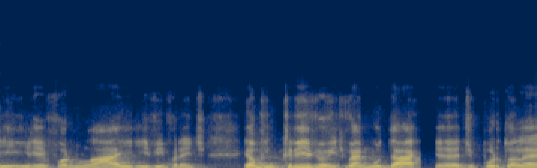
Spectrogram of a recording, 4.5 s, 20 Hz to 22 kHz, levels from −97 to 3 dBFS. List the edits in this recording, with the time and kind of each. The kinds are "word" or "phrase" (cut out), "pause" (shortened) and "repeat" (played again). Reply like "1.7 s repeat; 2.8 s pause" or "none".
1.4 s word; 2.2 s word; 2.8 s word; 3.5 s word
